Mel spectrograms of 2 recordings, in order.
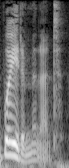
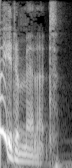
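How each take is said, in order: First: King hushing the court. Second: Indignant queen mother. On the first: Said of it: "But the king hushed them all". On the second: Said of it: "And she was outraged". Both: A narrator's reading.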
